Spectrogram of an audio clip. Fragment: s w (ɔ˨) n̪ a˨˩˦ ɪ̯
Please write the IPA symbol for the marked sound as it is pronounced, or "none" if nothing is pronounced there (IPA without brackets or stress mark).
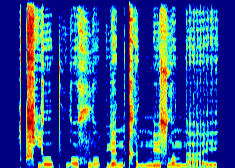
ɔ˨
